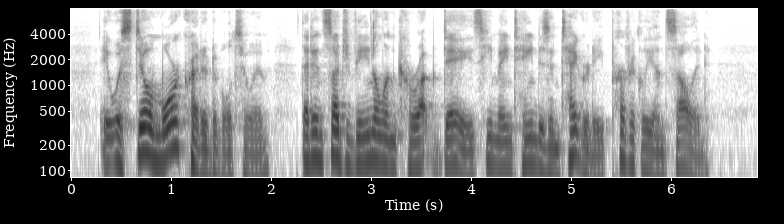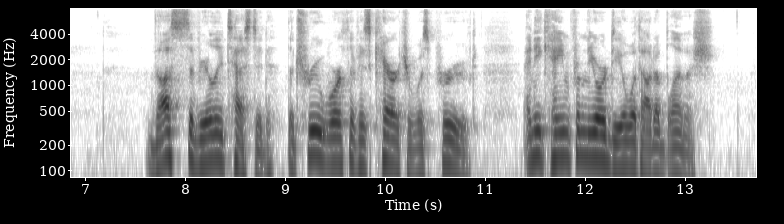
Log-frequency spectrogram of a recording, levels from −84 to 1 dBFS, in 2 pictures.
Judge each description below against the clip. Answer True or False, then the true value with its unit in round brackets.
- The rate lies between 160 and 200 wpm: True (175 wpm)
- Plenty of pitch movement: True (5.8 semitones)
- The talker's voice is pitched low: True (115 Hz)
